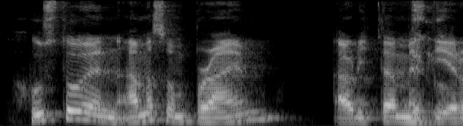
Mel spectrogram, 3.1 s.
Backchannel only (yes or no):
yes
